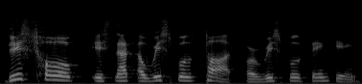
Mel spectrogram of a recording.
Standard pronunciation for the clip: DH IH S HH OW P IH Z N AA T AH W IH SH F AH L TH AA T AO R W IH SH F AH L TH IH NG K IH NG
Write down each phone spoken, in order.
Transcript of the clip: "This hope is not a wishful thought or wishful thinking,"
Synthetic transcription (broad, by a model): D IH S HH OW P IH S N AA T AH W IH S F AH L T AA T AO R W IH S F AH L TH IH NG K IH NG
